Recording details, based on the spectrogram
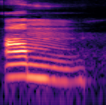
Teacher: the lips meet each other and they do not separate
